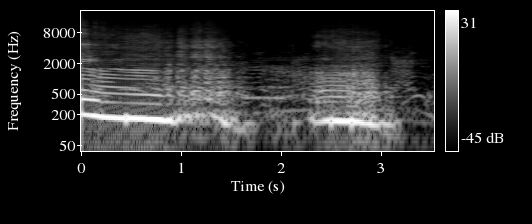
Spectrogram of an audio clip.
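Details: Lion giving two heavy, deep roars, the first long and strong, then a shorter second roar after a pause filled with low rumbling and breathy noise.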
